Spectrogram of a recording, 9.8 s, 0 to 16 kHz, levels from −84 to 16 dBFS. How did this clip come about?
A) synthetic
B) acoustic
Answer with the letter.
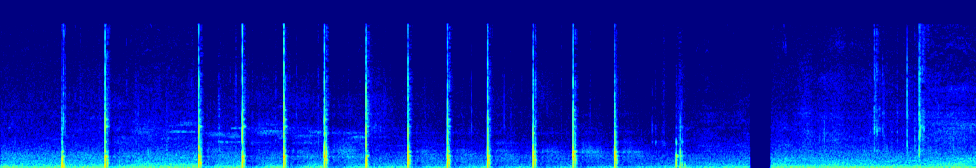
B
